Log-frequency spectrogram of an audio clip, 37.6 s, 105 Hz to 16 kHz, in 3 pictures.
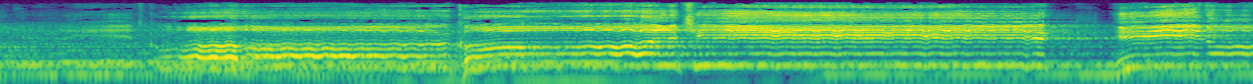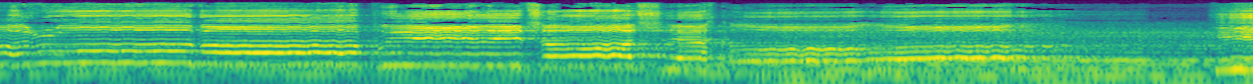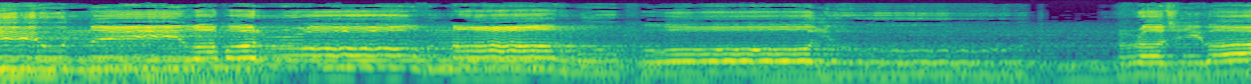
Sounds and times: Music: 0:00.0 - 0:37.5.

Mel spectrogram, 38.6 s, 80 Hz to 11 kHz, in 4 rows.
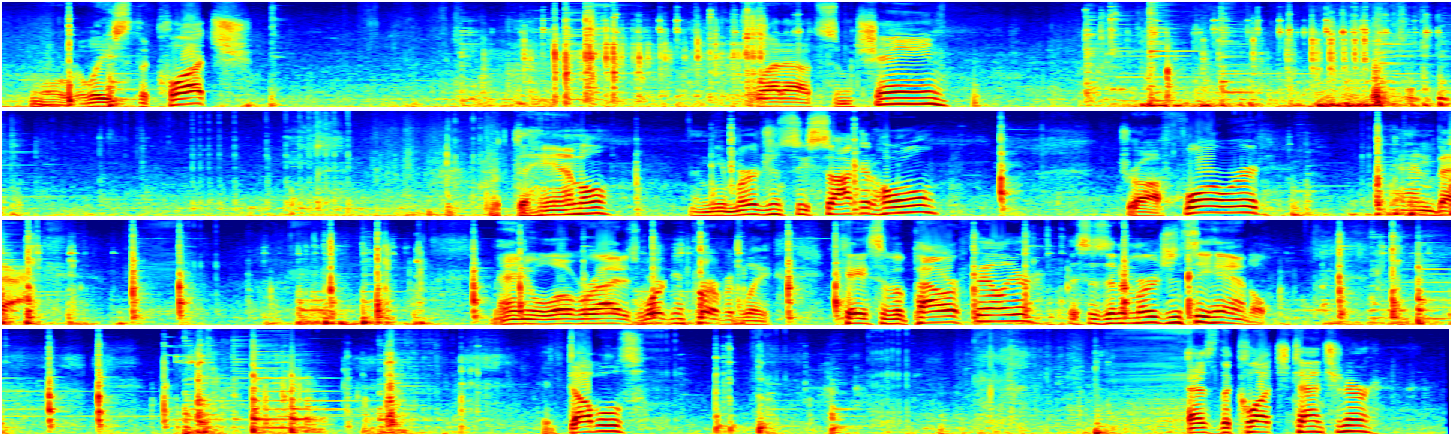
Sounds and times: Speech: 0:00.2 - 0:01.8, 0:05.0 - 0:06.4, 0:13.0 - 0:16.0, 0:17.2 - 0:18.2, 0:19.0 - 0:19.8, 0:22.6 - 0:27.8, 0:32.6 - 0:33.4, 0:36.9 - 0:38.2.

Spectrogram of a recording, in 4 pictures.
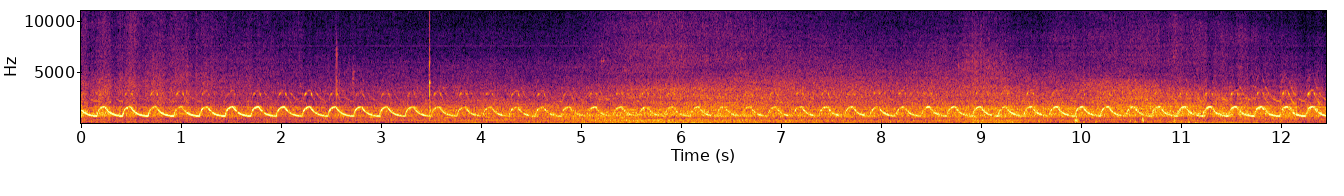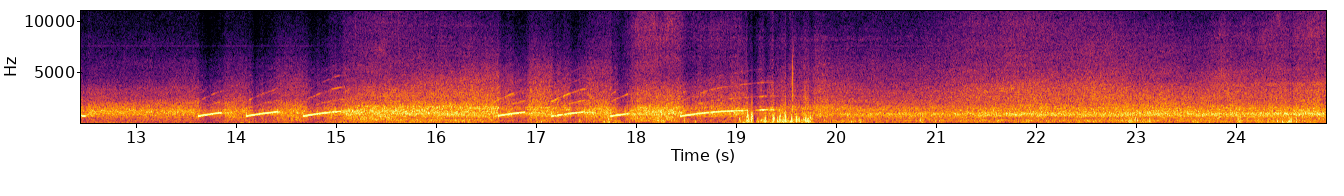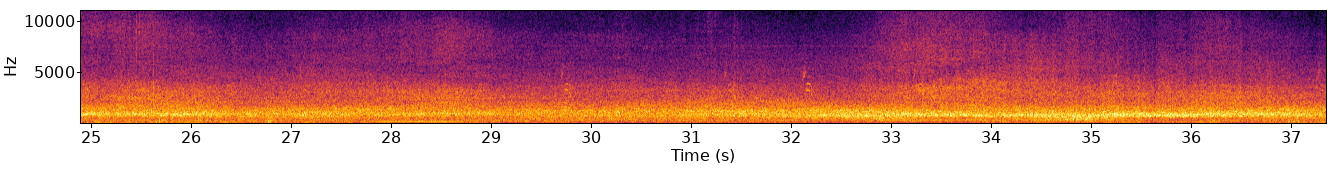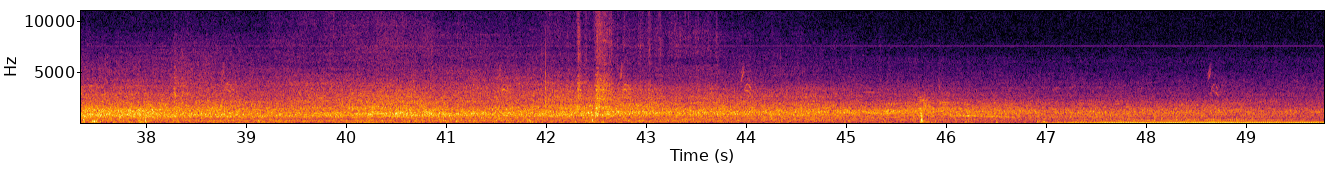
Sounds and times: Car passing by: 0:21.2 - 0:29.1, 0:32.1 - 0:44.0.

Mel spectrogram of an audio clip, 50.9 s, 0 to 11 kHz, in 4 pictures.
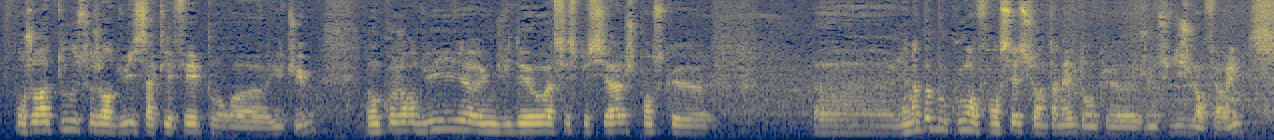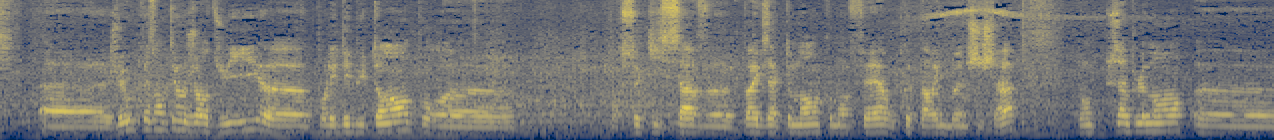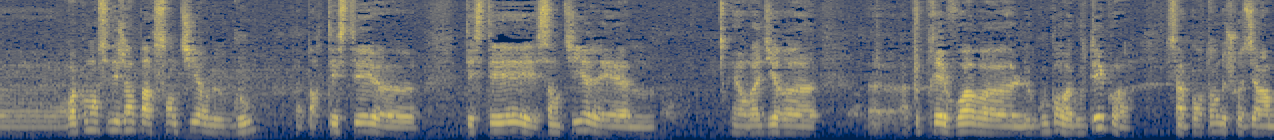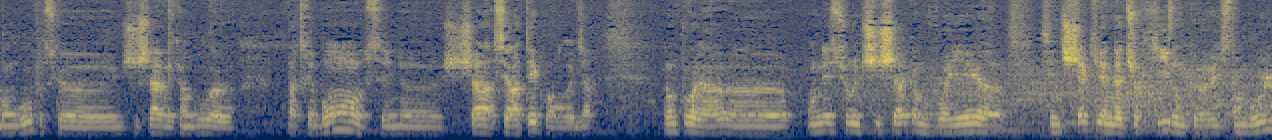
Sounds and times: Speech: 0:00.1 - 0:07.2, 0:08.1 - 0:18.0, 0:18.8 - 0:32.1, 0:32.7 - 0:44.2, 0:44.9 - 0:50.9.

